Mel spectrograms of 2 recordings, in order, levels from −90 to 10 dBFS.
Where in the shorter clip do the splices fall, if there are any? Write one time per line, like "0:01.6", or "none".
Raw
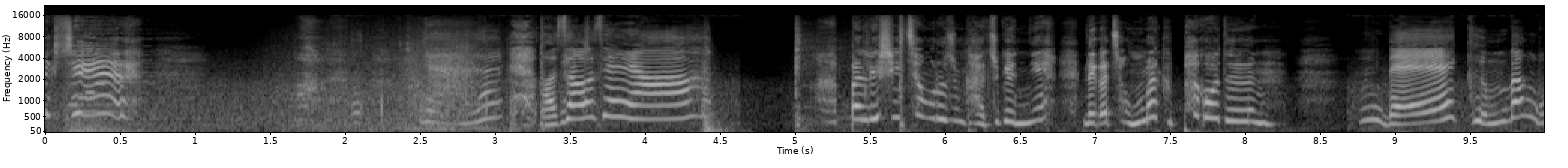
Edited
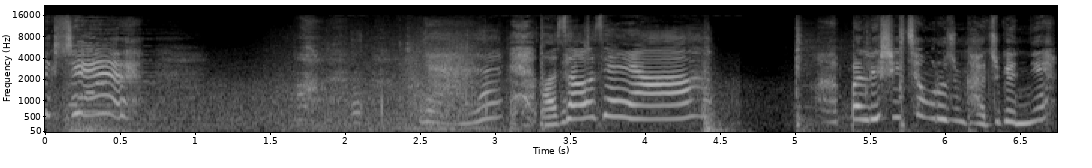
none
